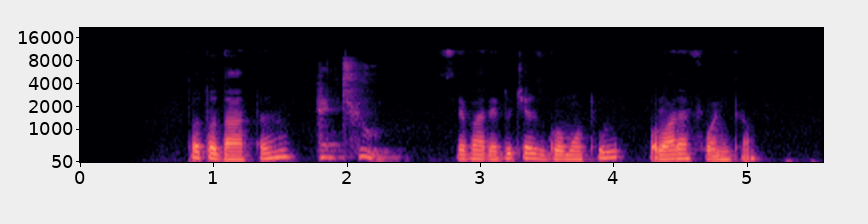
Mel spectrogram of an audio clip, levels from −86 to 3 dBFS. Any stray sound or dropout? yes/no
yes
